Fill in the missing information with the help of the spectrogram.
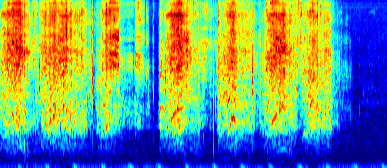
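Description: Homemade four-wheel-drive remote-control truck's electric drive motors and gearboxes buzzing and rasping in repeated bursts as it is driven back and forth, falling away about five seconds in.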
